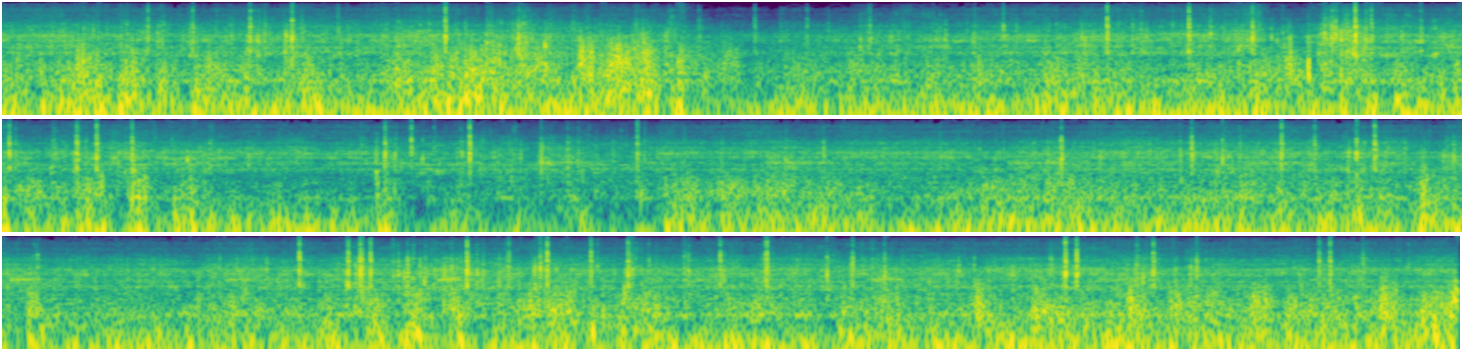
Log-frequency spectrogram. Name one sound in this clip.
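Wind rushes loudly past a bike rider.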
